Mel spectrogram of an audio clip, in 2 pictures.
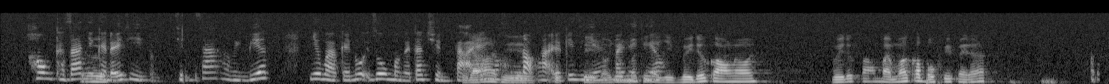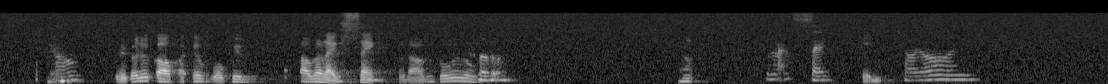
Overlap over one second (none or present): present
